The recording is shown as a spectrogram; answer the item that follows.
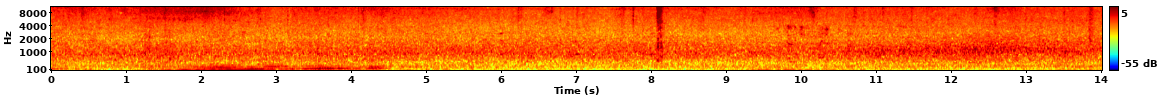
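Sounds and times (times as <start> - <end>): street noise: 0.0 - 14.0
car engine accelerating: 1.1 - 5.4.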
